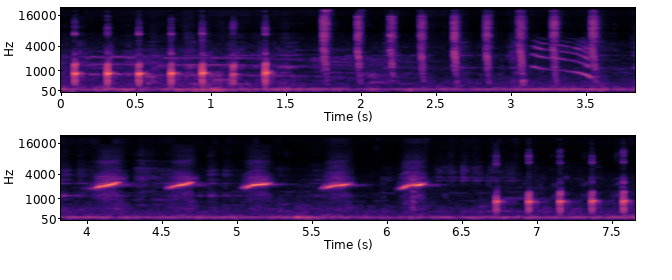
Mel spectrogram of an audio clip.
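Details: Parrot chirping: a run of sharp dry clicks, then a swooping falling whistle, then five short upward-sliding chirps about half a second apart, ending with more quick clicks.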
